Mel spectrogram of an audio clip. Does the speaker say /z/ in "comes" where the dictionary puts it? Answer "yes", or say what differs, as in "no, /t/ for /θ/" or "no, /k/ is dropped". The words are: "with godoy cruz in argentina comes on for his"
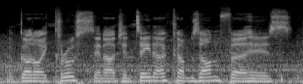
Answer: yes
